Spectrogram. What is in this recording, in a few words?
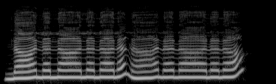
World Voices, INDIA; ILIO; Vocal Planet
